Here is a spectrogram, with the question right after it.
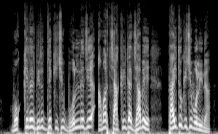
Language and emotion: Bengali, fearful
